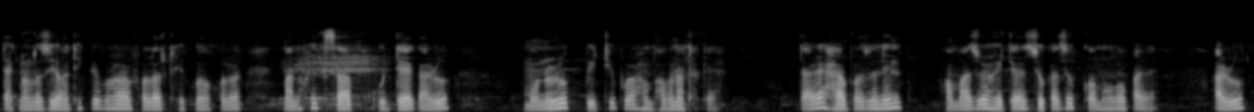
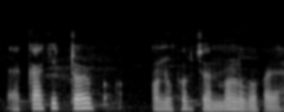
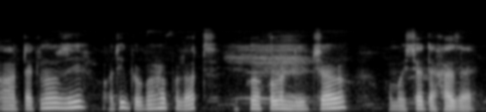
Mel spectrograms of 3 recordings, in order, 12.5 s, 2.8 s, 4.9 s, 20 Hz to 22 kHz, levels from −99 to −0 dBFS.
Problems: background sounds at intervals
